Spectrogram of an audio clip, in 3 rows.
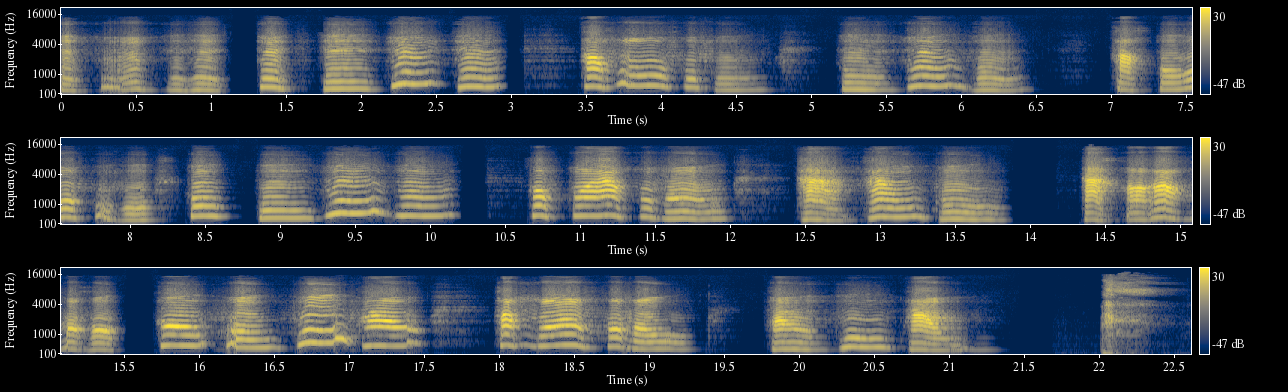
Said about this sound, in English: let's listen to Yoshi humming … song in Mario Kart 8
